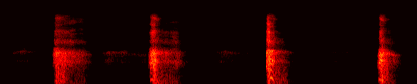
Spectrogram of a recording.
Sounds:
Sigh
